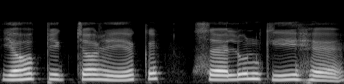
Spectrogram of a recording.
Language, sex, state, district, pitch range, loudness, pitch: Hindi, male, Bihar, Patna, 210-240 Hz, -16 LUFS, 220 Hz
